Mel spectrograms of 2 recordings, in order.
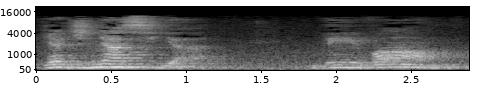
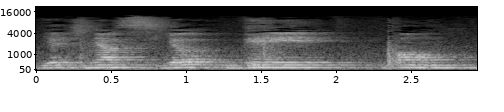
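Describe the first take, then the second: First: "Yajnasya devam" as separate words, each with its accent and fall. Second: "yajnasya de, vam" slow in metrical beats, splitting de from vam; iambic rhythm. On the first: Teacher reciting the verse word by word, accented "Yajnasya devam". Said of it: "this is the accent of the word". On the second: Teacher testing whether the words fit the metre, iambic "yajnasya de, vam". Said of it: "if I read in iambic rhythm". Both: Shown as a demonstration.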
